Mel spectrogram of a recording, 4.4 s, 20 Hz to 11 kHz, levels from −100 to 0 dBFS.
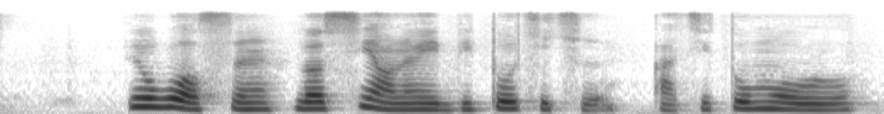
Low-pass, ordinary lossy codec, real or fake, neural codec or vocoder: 7.2 kHz; none; fake; codec, 16 kHz, 0.5 kbps, FunCodec, trained on Chinese and English, 25 frames a second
